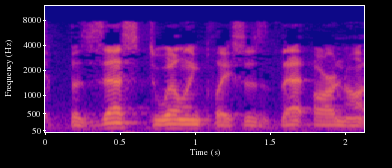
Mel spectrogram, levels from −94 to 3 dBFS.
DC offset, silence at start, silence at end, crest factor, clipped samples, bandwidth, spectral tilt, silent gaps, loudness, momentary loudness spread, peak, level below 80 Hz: under 0.1%; 0 s; 0 s; 22 dB; under 0.1%; 8 kHz; -2 dB/octave; none; -33 LUFS; 8 LU; -12 dBFS; -70 dBFS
